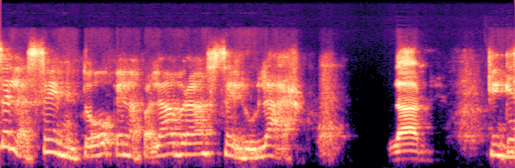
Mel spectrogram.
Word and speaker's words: celular: Es celular. Ahí se nota la pronunciación, celular. Se nota allí la presencia del acento en la sílaba lar.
